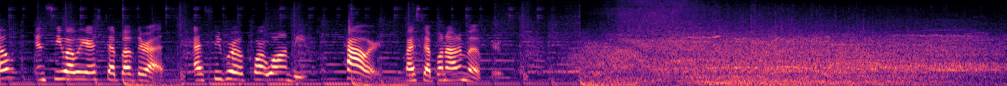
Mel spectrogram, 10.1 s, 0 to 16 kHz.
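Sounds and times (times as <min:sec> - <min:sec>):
jet flyby rushing: 0:05.6 - 0:09.6.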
